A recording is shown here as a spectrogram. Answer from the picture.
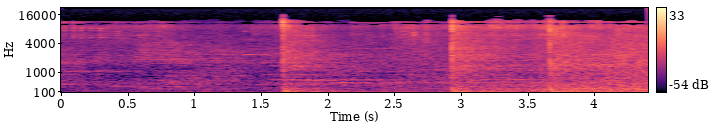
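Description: Basketball bounced on a hardwood gym floor before a free throw, a few single sharp bounces about a second apart, with the murmur of voices in the hall behind.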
